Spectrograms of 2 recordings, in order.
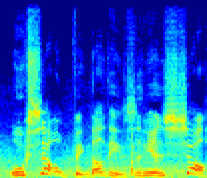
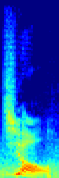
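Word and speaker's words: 酵: Is unleavened bread pronounced as xiao or jiao ? Basically in Taiwan, the Mandarin dictionary says xiao.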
